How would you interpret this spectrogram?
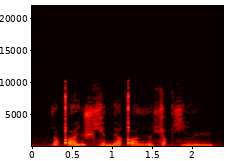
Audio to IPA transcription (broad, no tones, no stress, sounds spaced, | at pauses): ɾ y qʼ ɵ i̯ ɾ y ʃ ç ɛ n ɛ qʼ o r ɵ ç y q ç i l y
